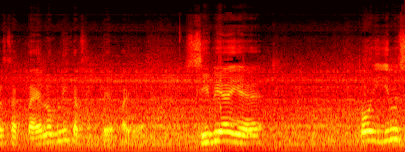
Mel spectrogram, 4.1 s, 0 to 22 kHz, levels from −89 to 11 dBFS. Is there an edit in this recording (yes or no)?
no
